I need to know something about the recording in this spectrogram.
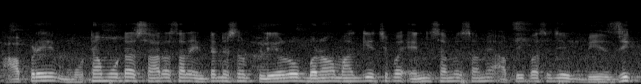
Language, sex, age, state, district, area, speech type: Gujarati, male, 30-45, Gujarat, Narmada, urban, spontaneous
